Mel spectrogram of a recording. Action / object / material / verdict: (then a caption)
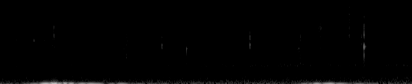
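tap / small glass perfume bottle with metal cap / glass / none. A small clear glass perfume bottle with a metal cap is held in the hand and tapped slowly with the fingernails. The result is soft, bright, clicky taps that come in two brief clusters over a faint low rumble, each tap dying away almost instantly.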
